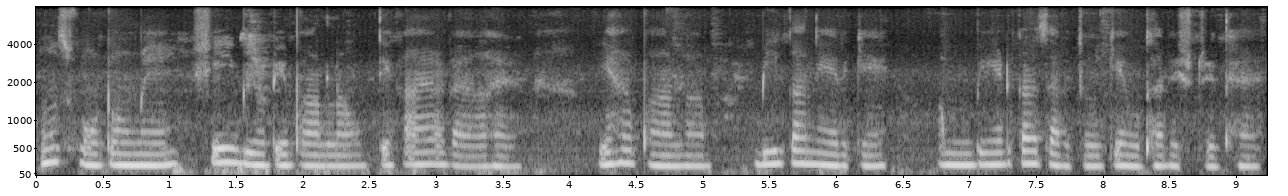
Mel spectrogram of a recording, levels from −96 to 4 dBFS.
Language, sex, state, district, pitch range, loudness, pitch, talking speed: Hindi, female, Rajasthan, Bikaner, 185-210 Hz, -18 LUFS, 195 Hz, 125 wpm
